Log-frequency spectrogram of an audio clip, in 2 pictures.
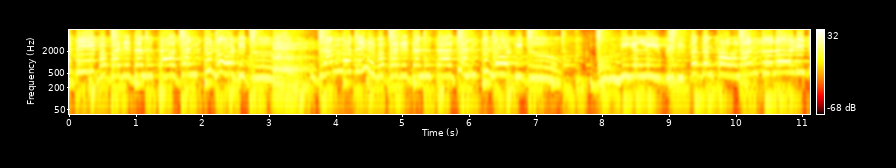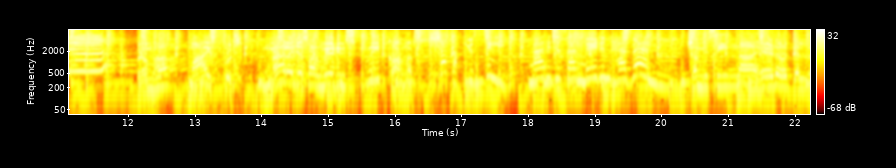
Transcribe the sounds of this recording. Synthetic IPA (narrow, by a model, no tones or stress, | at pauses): d̪eːʋɐbɐɾid̪ɐnt̪ɐɡʱɐɳʈunoːɽid̪u | bɾɐmːɐd̪eːʋɐbɐɾed̪ɐnt̪ɐɡʱɐɳʈunoːɽid̪u | bʱuːmijɐlːibiɽisɐd̪ɐnt̪ʰɐnɐɳʈunoːɽid̪u | bɾɐmːɐmajfuʈmæɾed͡ʒesaːɾmeːɖinsʈɾiːʈkaːɾnɐ̰ɾsʃɐt̪ɐpjusilimæɾed͡ʒesaːɾmeːɖinɦɛʋent͡ʃʰɐmːisinaɦeːɽod̪elɐ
